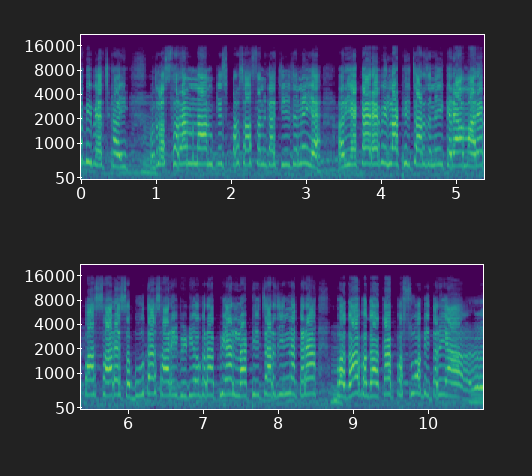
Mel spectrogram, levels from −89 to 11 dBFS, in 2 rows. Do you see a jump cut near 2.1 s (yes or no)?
no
